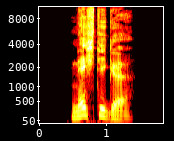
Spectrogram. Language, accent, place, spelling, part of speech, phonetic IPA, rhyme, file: German, Germany, Berlin, nächtige, verb, [ˈnɛçtɪɡə], -ɛçtɪɡə, De-nächtige.ogg
- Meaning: inflection of nächtigen: 1. first-person singular present 2. first/third-person singular subjunctive I 3. singular imperative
